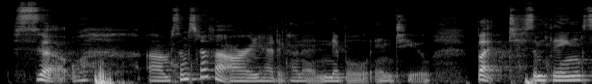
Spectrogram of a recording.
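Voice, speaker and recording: A woman's voice: on the low side, a little mellow. A young woman vlogging casually, chatty with lots of "um" and "like", sounding congested and nasal from a cold. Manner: chatty, many fillers like "um" and "like". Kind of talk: casual vlog chat.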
